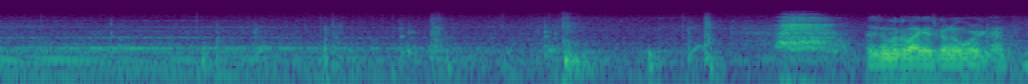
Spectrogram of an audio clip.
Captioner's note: gasp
